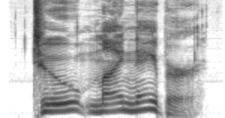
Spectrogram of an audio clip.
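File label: "to my neighbor", English, male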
